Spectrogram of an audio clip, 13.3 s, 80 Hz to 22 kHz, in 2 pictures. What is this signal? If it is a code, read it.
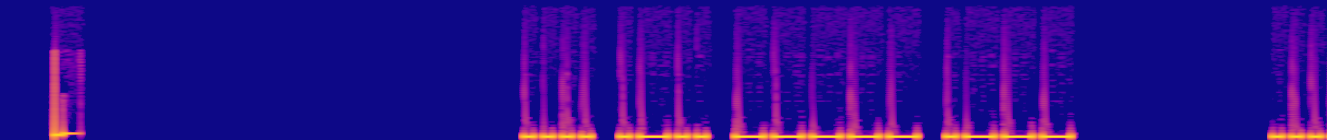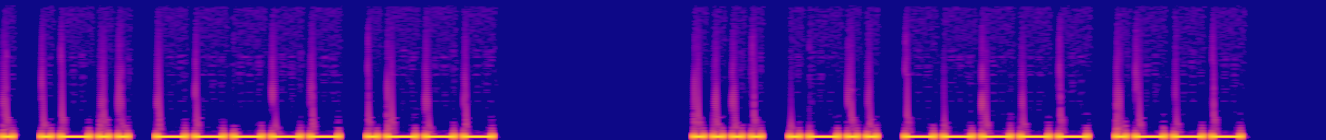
Morse code, heard as a keyed tone, about 25 wpm, 700 Hz. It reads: HL0J HL0J HL0J
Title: DXCC-100 Call Signs - 4 Characters - Repeated 3x - 25wpm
